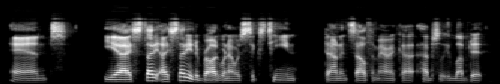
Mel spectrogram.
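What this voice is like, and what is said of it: American Midwestern accent. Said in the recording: “as you can probably tell from my accent, I'm originally from the United States. I'm from Minnesota.”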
